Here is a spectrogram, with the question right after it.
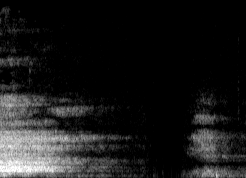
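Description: A single cleansing exhale through an open mouth during a yoga flow, a breathy sigh-like rush that fades over about a second, followed by quieter breathing sounds and a soft click.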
